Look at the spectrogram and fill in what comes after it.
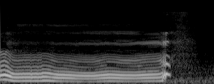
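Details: Siberian Husky playing with a baby, voicing one sustained, low, steady moaning howl that wavers slightly for about one and a half seconds, then lifts briefly upward and cuts off into quiet.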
